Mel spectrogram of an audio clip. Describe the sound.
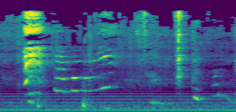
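A woman's voice breaks into wavering, high-pitched sobbing cries and whimpers, close and emotional, rising and falling in short bursts over about three seconds.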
